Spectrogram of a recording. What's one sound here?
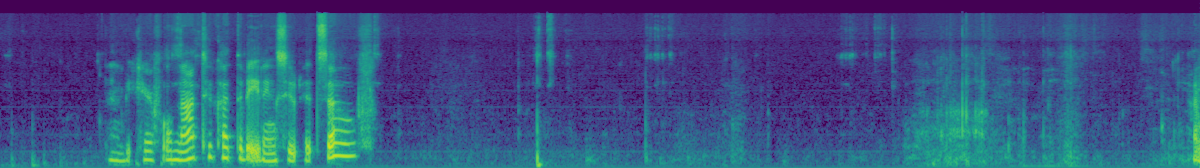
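Scissors snip through fabric.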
